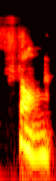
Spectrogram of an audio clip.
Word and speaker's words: phthong: Yeah, well, one I think I've used earlier, which was thong, which is a little bit tricky to say, but it's spelled P-H-T-H-O-N-G. Mm-hmm. So thong is a word that's not often used alone.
